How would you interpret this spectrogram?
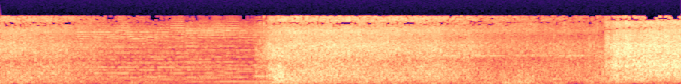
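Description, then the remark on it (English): A geyser bursts into eruption, recorded from very close by, with a sudden loud, broad whooshing roar of boiling water that keeps rushing steadily and swells again near the end, with no one speaking. “Warmed by the eruptions of boiling water”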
